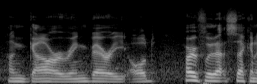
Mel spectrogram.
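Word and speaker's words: Hungaroring: the last race in the hungarian ring and we're going to do that again today is pronounced hungaro ring very odd hopefully that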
